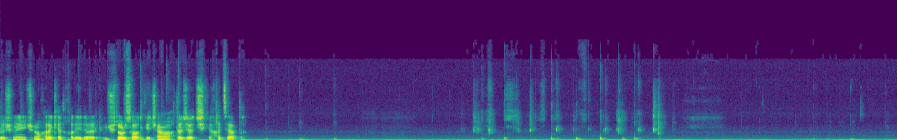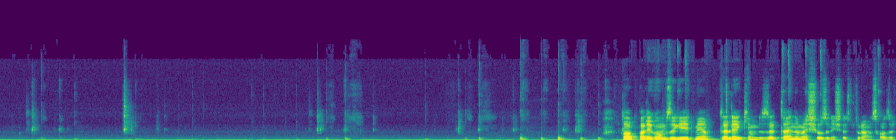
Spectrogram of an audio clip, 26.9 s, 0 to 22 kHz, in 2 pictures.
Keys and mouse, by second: 0.0 space, 1.6 alt+click, 2.5 alt+shift+click, 3.2 space, 3.3 click, 9.1 alt+click, 9.8 space, 15.4 space, 15.4 click, 19.8 click, 21.2 alt+click, 22.5 alt+click, 22.8 shift+f, 23.6-26.9 alt+drag.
